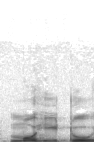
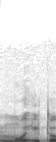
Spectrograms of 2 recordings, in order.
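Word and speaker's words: mojito: आपको क्या बोलना है? मोहिटो। यहाँ पे देखिए बिल्कुल अलग है ये। इसके अगर हिंदी की बात करेंगे तो बिल्कुल गलत हो जाएगा हिंदी में प्रोनाउंसिएशन करना इसका, ठीक है। तो इसको क्या बोलना है? मोहिटो बोलना है, ठीक है।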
